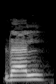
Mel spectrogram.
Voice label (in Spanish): "ral", Silabas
